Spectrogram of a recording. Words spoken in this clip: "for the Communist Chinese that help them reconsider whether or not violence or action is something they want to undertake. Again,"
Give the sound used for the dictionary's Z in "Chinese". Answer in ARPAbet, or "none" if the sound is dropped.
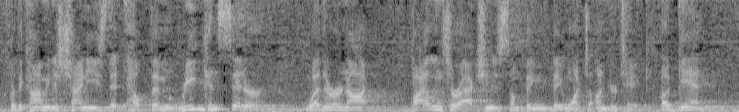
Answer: Z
